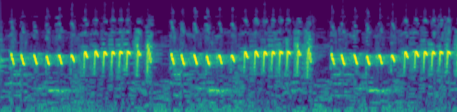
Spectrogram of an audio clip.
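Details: Champion white-rumped shama of the Medan kind in training master song: a quick rattling series of high chips rising slightly, repeated three times, each burst about two seconds long.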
